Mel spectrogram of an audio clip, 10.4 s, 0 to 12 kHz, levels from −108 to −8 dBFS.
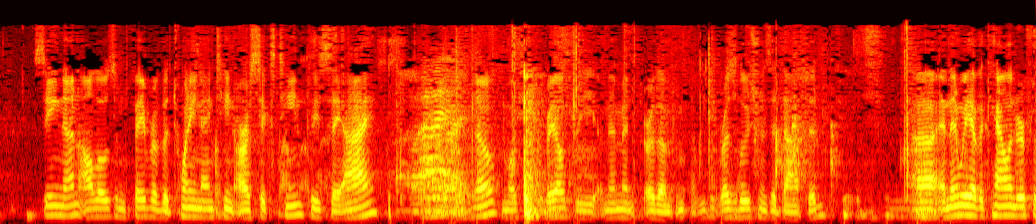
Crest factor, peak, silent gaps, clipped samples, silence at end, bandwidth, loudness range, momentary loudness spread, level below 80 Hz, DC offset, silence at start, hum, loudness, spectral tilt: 26 dB; -6 dBFS; none; under 0.1%; 0 s; 8.4 kHz; 4 LU; 12 LU; -70 dBFS; under 0.1%; 0.25 s; none; -31 LUFS; -4 dB/octave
